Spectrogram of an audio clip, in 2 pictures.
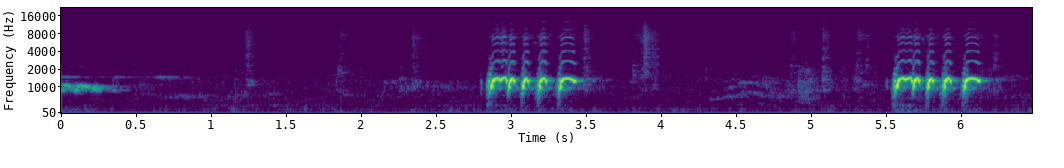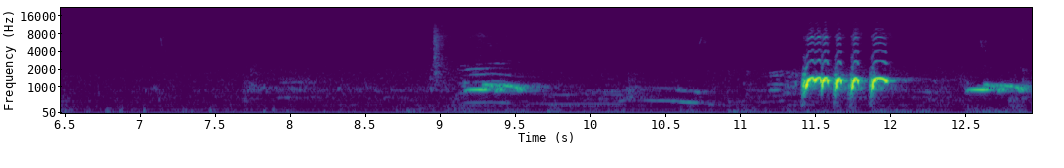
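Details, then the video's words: Local zebra dove (perkutut), played to lure other birds into singing: three bursts of rapid, pulsed, throaty cooing notes, each under a second, with softer single coos between them in a quiet background. "PERKUTUT LOKAL, BUAT MEMANCUNG BUNYI"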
